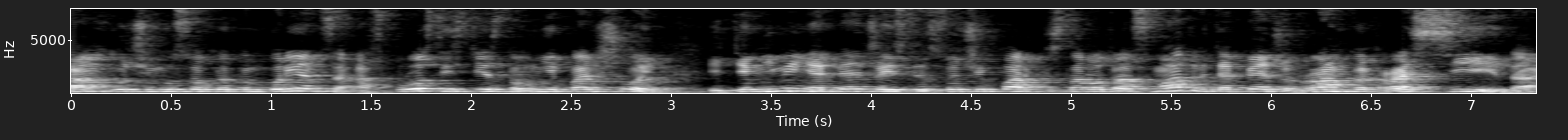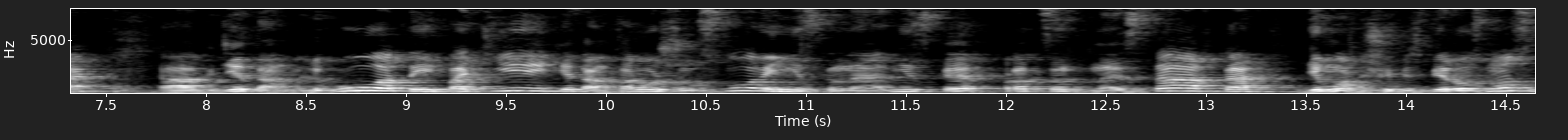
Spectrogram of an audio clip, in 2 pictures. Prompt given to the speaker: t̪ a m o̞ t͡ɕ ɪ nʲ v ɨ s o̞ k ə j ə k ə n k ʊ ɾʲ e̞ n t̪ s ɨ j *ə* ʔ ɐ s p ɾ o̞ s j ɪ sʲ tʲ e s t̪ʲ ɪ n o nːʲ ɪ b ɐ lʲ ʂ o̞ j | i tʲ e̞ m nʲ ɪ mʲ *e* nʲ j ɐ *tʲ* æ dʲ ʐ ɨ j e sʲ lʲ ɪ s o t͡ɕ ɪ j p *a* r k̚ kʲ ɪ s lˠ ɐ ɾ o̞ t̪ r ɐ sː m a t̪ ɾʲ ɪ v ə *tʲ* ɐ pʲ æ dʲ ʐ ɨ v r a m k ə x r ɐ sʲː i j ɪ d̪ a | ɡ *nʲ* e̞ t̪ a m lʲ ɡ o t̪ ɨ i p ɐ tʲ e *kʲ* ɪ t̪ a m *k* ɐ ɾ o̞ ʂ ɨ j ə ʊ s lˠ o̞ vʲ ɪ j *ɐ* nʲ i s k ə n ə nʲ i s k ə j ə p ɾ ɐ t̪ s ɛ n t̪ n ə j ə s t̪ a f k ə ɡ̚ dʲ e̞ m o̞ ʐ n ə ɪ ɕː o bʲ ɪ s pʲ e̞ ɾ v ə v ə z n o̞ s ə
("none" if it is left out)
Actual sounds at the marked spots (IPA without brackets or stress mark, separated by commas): ə, e, pʲ, a, tʲ, dʲ, kʲ, x, ə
